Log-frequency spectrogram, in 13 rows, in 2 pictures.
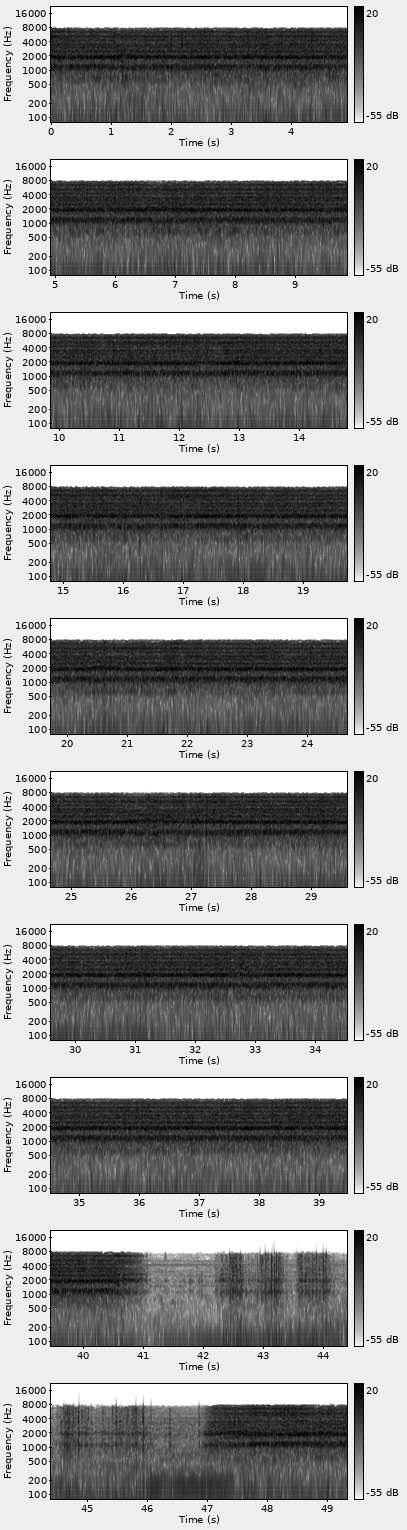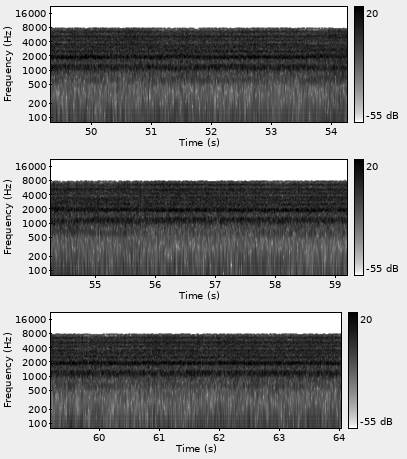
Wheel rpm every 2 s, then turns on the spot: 160, 160, 160, 160, 160, 160, 160, 160, 160, 160, 160, 160, 160, 160, 160, 160, 160, 160, 160, 160, 30, 10, 20, 70, 160, 160, 160, 160, 160, 160, 160, 160.
42-46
